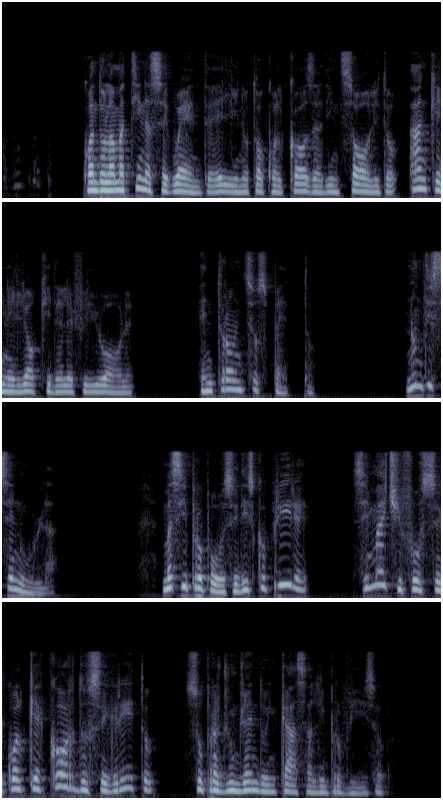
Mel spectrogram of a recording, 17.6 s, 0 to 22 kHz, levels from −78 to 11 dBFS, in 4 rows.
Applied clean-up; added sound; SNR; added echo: neural mask model RNNoise.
